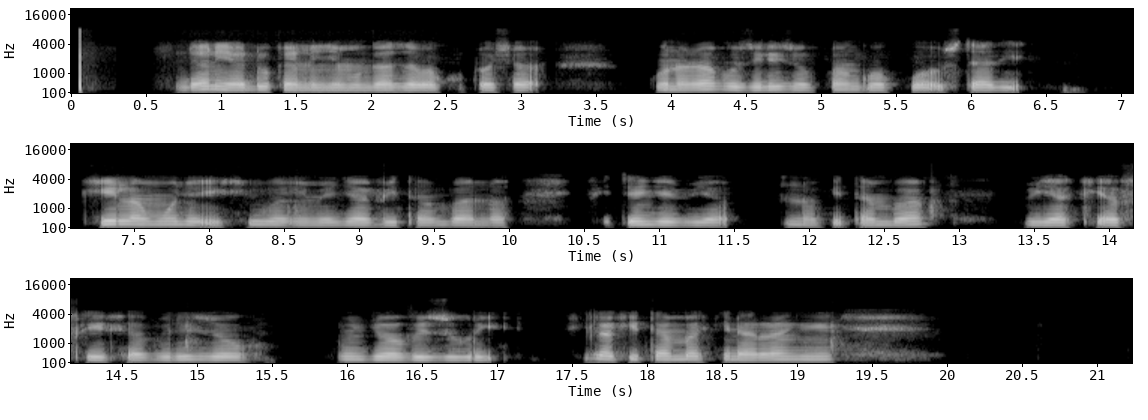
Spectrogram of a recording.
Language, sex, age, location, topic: Swahili, male, 25-35, Wajir, finance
